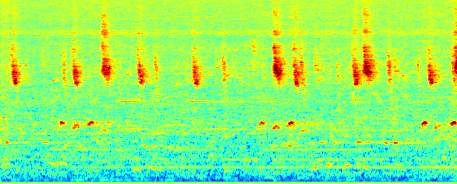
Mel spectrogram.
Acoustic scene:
park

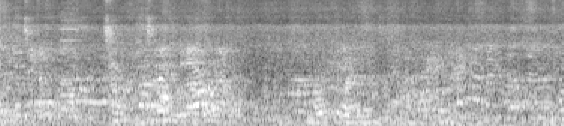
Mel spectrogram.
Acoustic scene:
restaurant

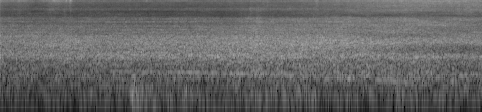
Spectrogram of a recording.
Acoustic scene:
street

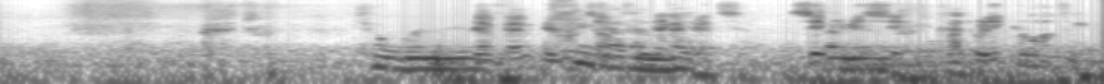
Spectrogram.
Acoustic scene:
car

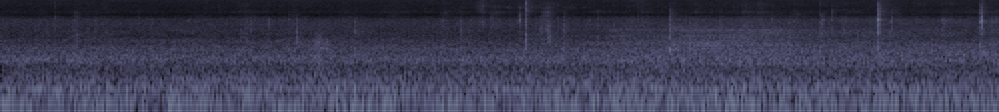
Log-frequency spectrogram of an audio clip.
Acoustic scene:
residential area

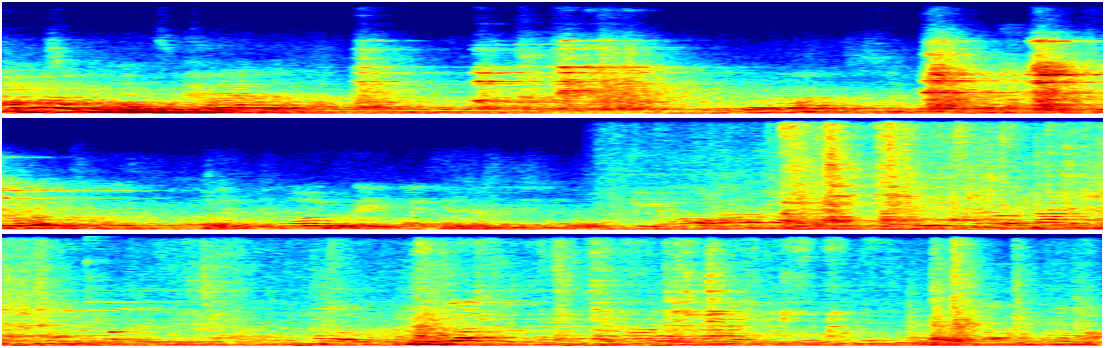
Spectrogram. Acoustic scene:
cafe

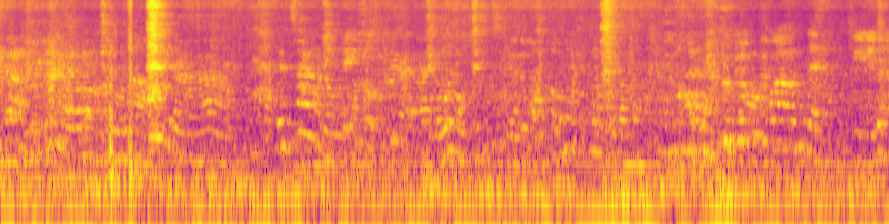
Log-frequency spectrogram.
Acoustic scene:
restaurant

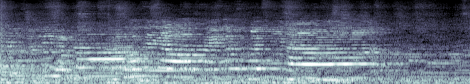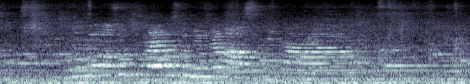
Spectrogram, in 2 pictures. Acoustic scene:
cafe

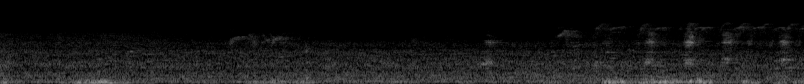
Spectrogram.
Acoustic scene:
park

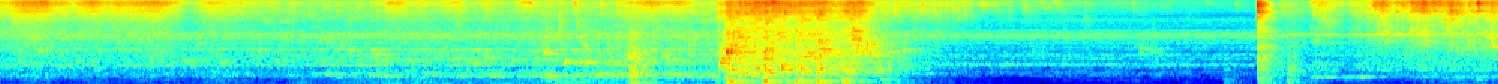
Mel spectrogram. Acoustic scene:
restroom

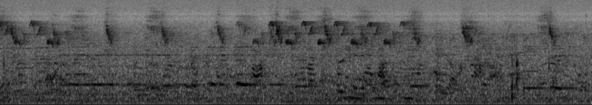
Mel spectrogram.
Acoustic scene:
park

